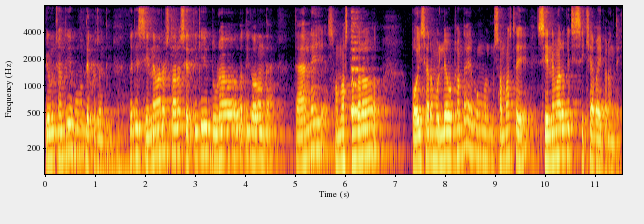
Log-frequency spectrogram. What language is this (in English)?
Odia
